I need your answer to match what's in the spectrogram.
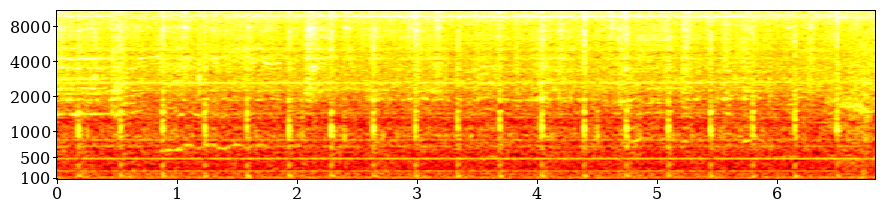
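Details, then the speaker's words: Rock-Ola 445 jukebox playing record A6: only a faint needle-on-record sound with a steady tick around 86 per minute and nothing from the speakers. The amplifier is not working; only faint stylus playback. "all right it's PL it's just not Amplified we're getting nothing out of the speakers"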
